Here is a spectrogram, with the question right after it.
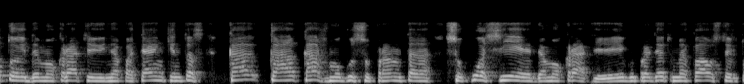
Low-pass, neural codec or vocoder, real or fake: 7.2 kHz; none; real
